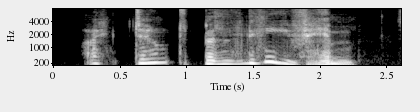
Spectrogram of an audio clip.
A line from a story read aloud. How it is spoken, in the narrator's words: said Hermione in a very unsteady voice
